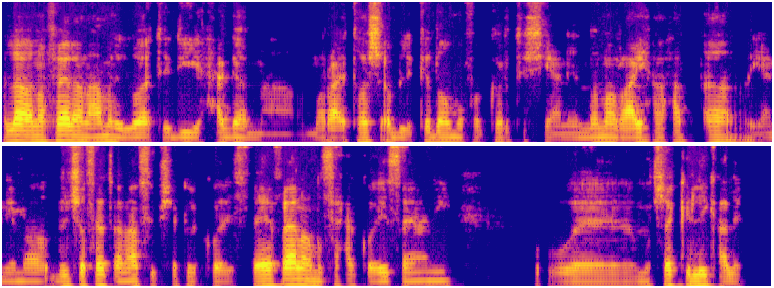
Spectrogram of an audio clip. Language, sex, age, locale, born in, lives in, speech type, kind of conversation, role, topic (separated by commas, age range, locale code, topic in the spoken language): Arabic, male, 20-24, ar-EG, Egypt, Egypt, conversation, advice, user, إزاي أفتح حوار صريح مع صاحبي عشان نتفادى سوء الفهم ومنجرحش مشاعر بعض؟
